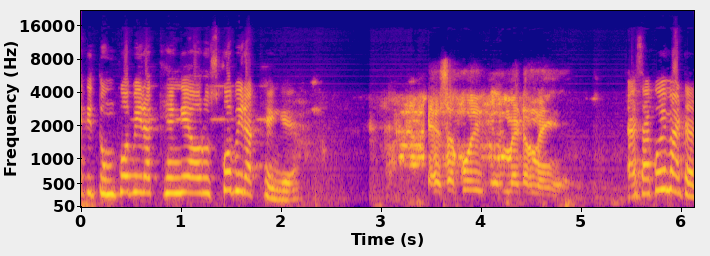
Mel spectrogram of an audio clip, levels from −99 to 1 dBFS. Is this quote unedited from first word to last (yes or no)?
yes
